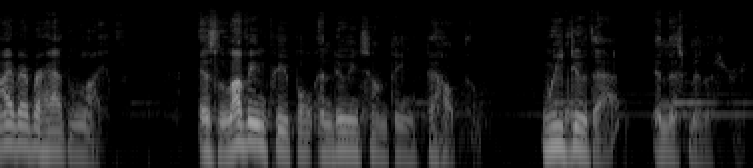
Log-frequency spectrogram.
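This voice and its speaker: A man with a Canadian accent talks at a moderate pace, his pitch swinging very widely, while music plays in the background. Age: 70s. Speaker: volunteer food deliverer, retiree. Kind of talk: documentary interview.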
